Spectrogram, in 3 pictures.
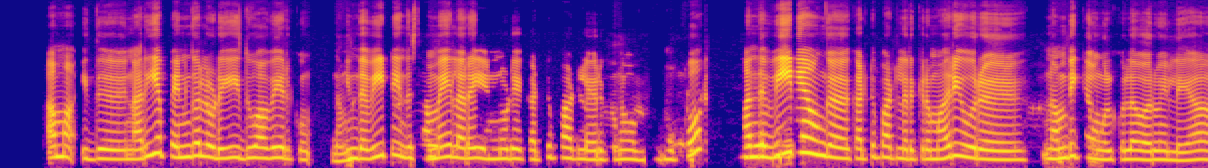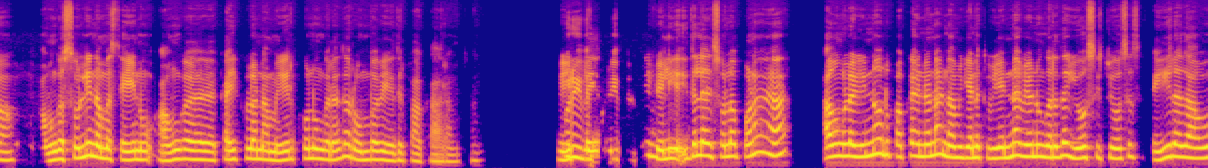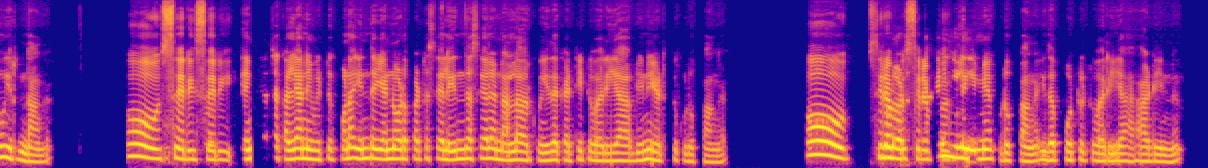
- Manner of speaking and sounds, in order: tapping; static; distorted speech; unintelligible speech; unintelligible speech; unintelligible speech; drawn out: "ஒரு"; mechanical hum; unintelligible speech; other background noise
- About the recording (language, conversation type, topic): Tamil, podcast, நீங்கள் முதன்முறையாக மன்னிப்பு கேட்ட தருணத்தைப் பற்றி சொல்ல முடியுமா?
